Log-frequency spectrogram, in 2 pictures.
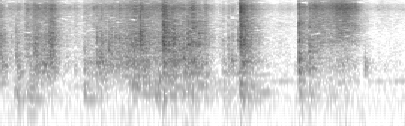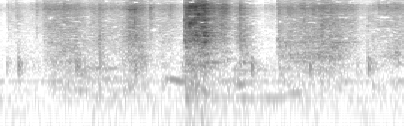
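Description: Steel mason's trowel scraping and clinking against a metal pan of cement mortar, with several sharp knocks among the scrapes, the loudest about four seconds in.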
